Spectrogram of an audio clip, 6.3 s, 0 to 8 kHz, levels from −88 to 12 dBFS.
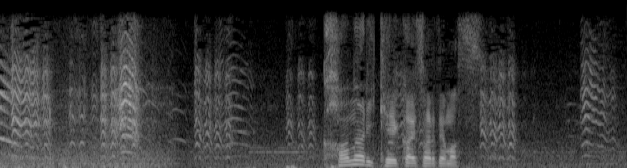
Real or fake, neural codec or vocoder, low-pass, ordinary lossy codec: real; none; 7.2 kHz; none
